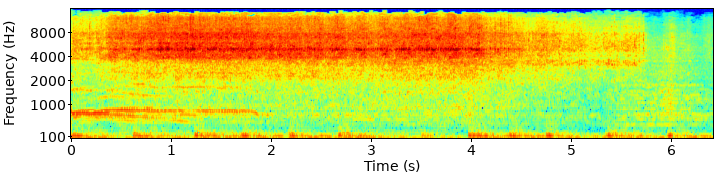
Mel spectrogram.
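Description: Street-parade band music for a morenada dance, driven by a steady bass-drum beat, with a continuous bright high hiss over it that stops near the end. Voices call out with falling pitch in the first couple of seconds.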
